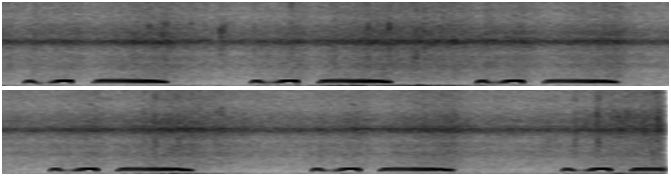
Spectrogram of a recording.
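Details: Tame spotted dove calling: low, soft coo phrases. Each has two short notes followed by a longer drawn-out coo, repeated about every two seconds. Faint low rumbles sound in the background.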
